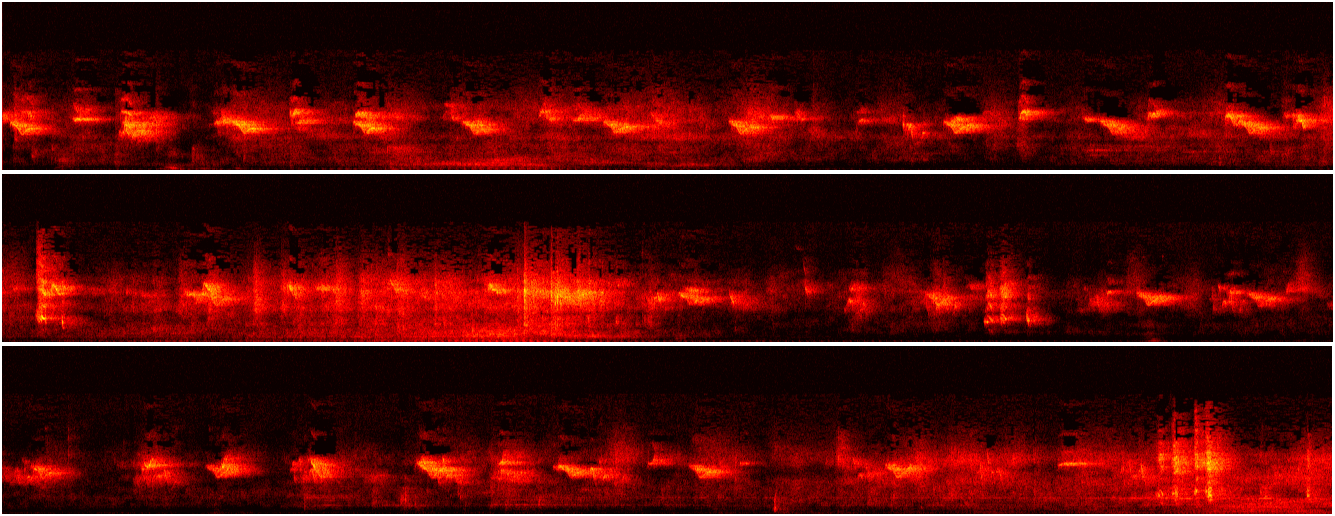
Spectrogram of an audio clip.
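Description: A bird calling over and over with short high chirps, about two a second. A soft rushing noise swells and fades twice, most strongly about halfway through.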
